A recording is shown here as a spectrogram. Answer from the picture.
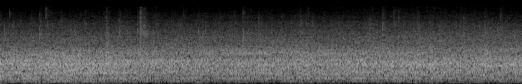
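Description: Heavy rain falling steadily, an even hiss with a few sharp ticks of nearer drops.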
